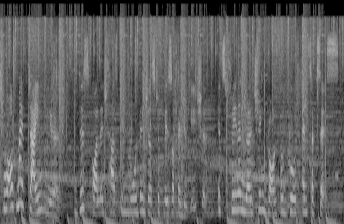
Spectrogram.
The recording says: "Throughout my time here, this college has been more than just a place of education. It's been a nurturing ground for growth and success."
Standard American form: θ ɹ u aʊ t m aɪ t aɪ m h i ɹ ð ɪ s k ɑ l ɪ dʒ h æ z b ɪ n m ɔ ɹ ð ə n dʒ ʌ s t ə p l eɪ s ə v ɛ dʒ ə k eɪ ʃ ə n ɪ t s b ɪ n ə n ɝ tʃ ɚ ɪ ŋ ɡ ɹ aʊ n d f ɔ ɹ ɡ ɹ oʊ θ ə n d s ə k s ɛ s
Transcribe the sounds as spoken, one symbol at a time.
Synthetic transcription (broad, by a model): ɹ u aʊ t m aɪ t aɪ m h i ɹ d ɪ s k ɑ l ɪ dʒ h æ z b ɪ n m ɔ ɹ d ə n dʒ ʌ s t ə p l eɪ s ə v ɛ dʒ ə k eɪ ʃ ə n ɪ t s b ɪ n ə n ɝ tʃ ɚ ɪ ŋ ɡ ɹ aʊ n d f ɔ ɹ ɡ ɹ oʊ t ə n d s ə k s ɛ s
